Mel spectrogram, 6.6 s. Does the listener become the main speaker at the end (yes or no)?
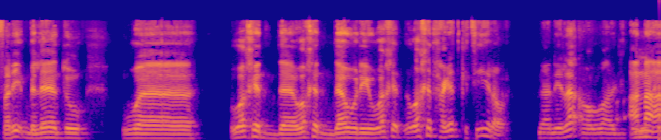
yes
